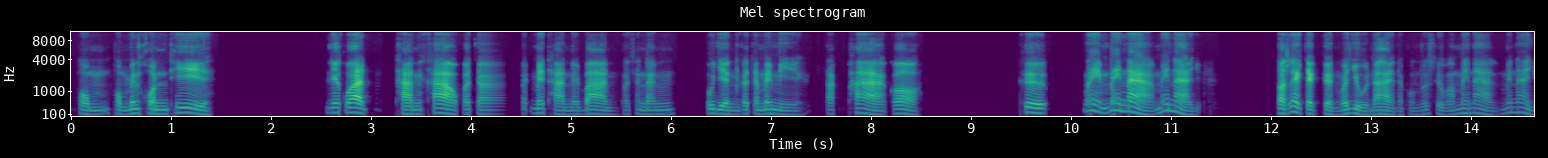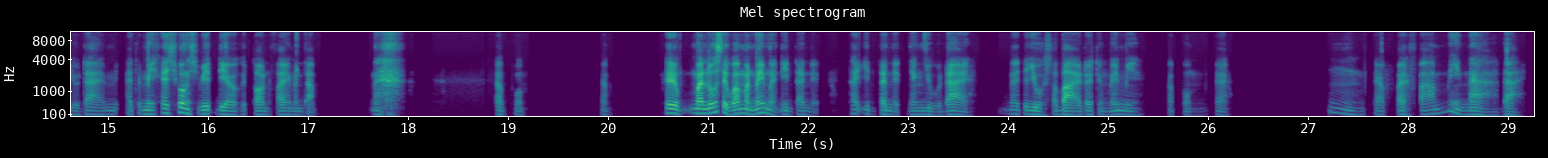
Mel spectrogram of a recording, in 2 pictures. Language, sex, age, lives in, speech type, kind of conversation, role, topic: Thai, male, 25-29, Thailand, conversation, unstructured, none, ทำไมการค้นพบไฟฟ้าถึงทำให้โลกเปลี่ยนแปลงไปอย่างมาก?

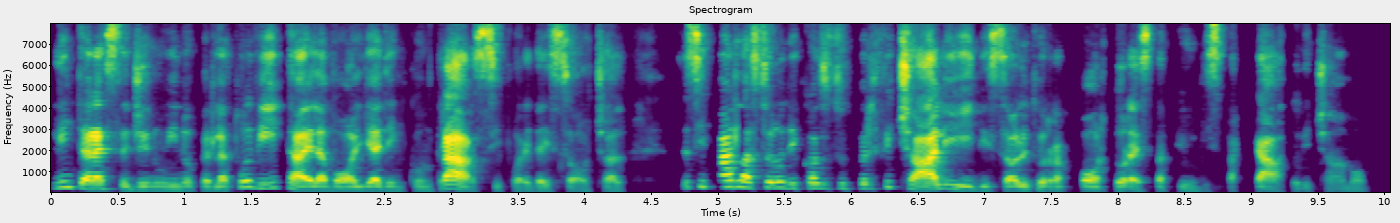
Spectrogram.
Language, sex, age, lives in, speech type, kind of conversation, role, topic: Italian, female, 55-59, Italy, read, expert-assistant, expert, Vale la pena coltivare amicizie nate sui social o è meglio puntare su quelle di persona?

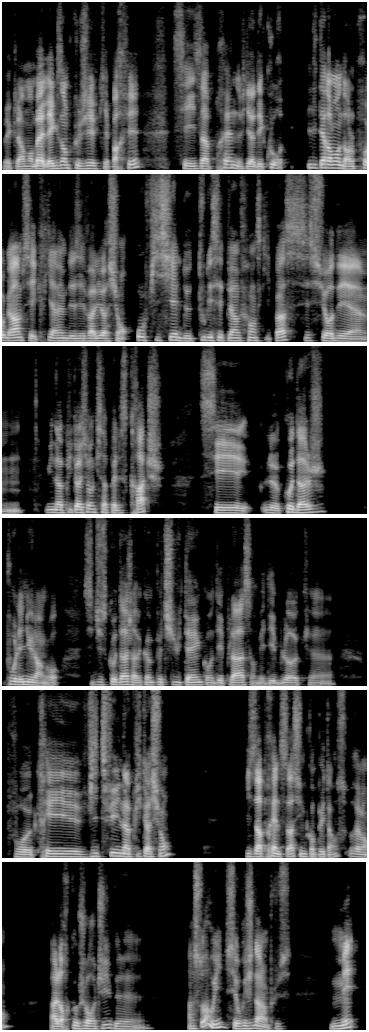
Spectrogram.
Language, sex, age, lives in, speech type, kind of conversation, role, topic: French, male, 30-34, France, conversation, podcast, guest, Comment l’école pourrait-elle mieux préparer à la vie réelle ?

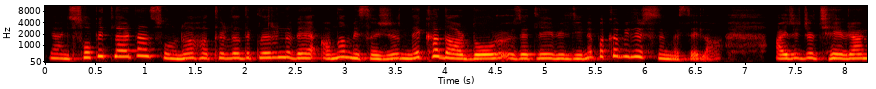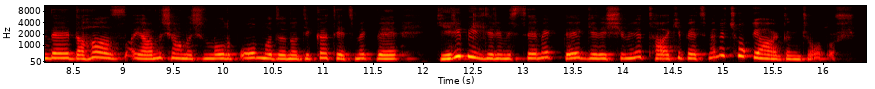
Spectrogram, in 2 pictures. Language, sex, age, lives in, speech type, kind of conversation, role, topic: Turkish, female, 35-39, Austria, read, expert-assistant, expert, İlişkilerde aktif dinleme becerileri nasıl geliştirilir ve günlük hayatta hangi pratiklerle uygulanabilir?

